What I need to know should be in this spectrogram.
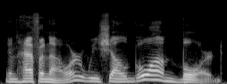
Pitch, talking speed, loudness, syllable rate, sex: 135 Hz, 240 wpm, -19 LUFS, 4.2 syllables/s, male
